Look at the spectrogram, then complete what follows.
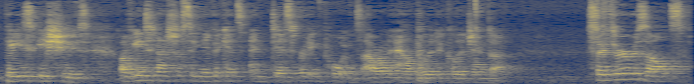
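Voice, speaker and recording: A young Australian woman with a low voice delivers an earnest, measured speech. The sound is roomy and distant, picked up from across an event hall with a faint murmur of ambience underneath. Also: slight background noise. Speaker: group leader. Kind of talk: prepared speech. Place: event venue. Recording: echoey room, mic from afar.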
